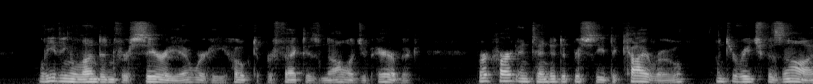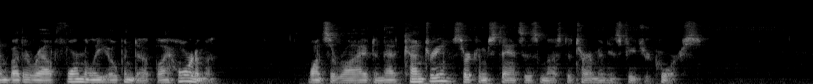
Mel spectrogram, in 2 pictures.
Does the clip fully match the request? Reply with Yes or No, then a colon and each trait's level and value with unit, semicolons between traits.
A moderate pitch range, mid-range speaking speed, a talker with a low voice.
Yes: average, 4.3 semitones; average, 155 wpm; low, 105 Hz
